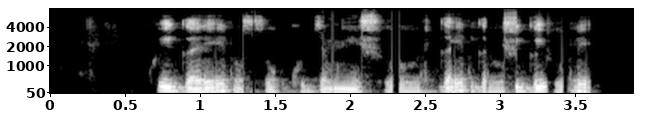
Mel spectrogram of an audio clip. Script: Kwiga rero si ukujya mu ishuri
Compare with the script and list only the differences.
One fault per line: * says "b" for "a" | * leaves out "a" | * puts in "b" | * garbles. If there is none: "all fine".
* garbles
